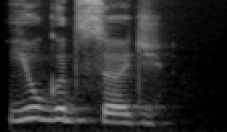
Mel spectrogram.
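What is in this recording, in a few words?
"югыдсӧдз", Komi, female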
